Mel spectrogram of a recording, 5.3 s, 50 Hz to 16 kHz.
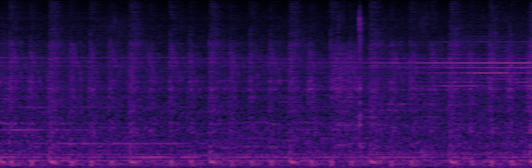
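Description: A Singer 192K sewing machine stitches steadily through two layers of fabric, its needle producing a regular, quick rhythmic clatter with soft thumps repeating evenly over a low motor hum, close and moderately quiet with no talking.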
